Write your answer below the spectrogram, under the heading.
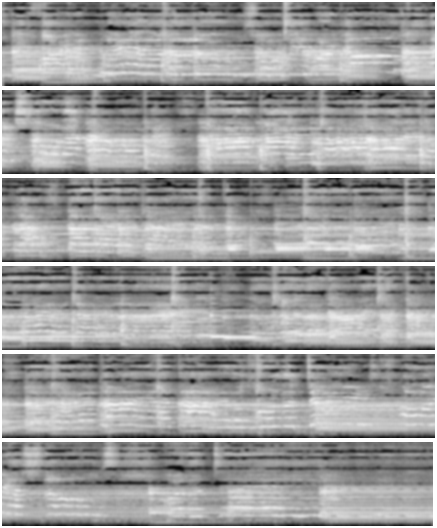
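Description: A woman singing a melody into a microphone, accompanied by a Yamaha electronic keyboard.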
